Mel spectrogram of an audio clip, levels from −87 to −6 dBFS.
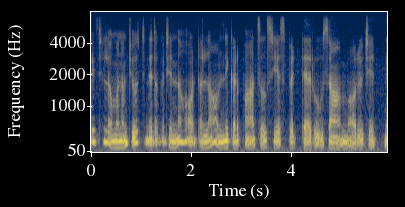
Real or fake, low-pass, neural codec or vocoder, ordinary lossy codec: fake; 7.2 kHz; codec, 16 kHz in and 24 kHz out, 1 kbps, XY-Tokenizer; none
